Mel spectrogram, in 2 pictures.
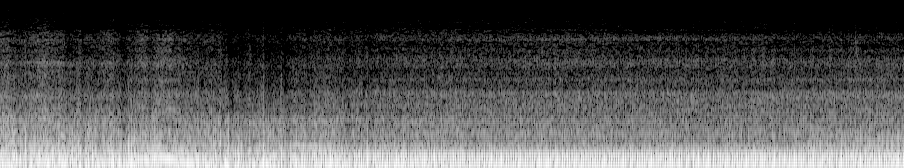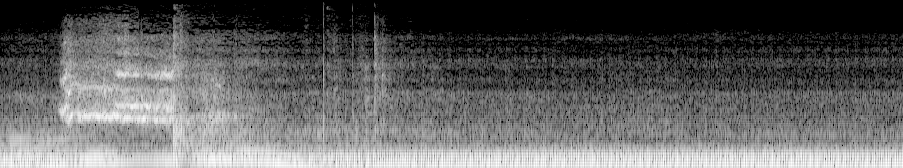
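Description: Motorcycle engine running steadily, with wind on the microphone. About ten seconds in, tyres squeal for about a second in a skid, ending in a sharp crack from the car crash.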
